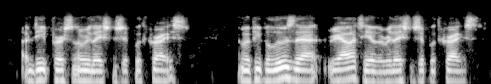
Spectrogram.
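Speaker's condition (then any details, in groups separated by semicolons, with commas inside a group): Parkinson's disease, mild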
